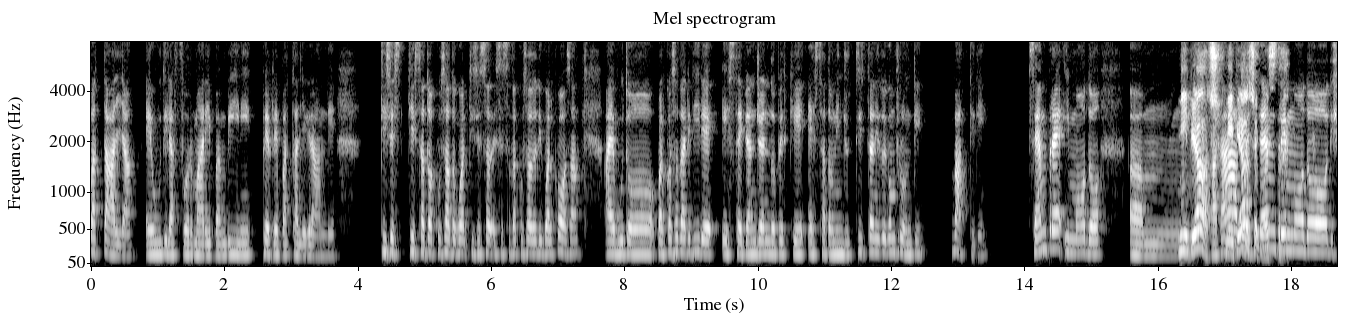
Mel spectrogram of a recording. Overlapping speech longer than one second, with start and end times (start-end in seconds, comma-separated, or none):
16.3-17.9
